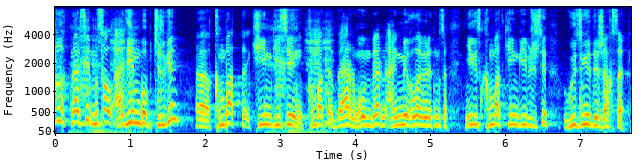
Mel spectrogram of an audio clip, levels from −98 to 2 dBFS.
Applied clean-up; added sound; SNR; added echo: none; Wood; 15 dB; none.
